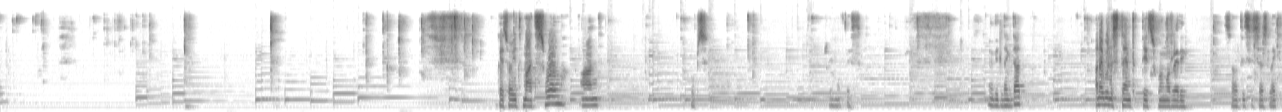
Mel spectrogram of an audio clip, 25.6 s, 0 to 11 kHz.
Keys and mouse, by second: 1.8-7.2 drag, 7.2 z, 7.7 Tab, 10.3 Tab, 12.1 right click, 12.9 click, 12.9 right click, 15.0 ctrl+z, 18.4 click, 19.8 right click, 20.6 click, 20.6 right click, 21.7-23.1 drag, 23.2 right click, 24.3 right click.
